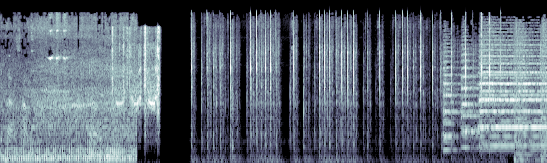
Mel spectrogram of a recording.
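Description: Typewriter sound effect: a rapid, uneven run of key clacks lasting about five seconds. Before it, a steady low outdoor rumble on the microphone cuts off suddenly about three seconds in.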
